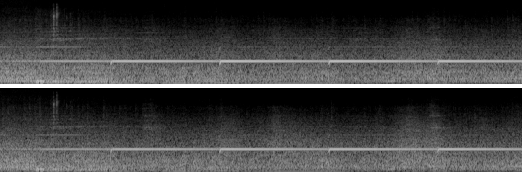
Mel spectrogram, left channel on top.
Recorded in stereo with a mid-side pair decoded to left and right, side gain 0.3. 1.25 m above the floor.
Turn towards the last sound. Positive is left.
turn(degrees=15)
